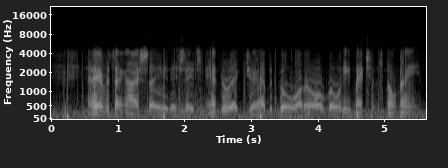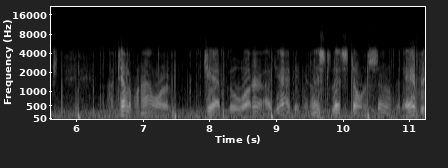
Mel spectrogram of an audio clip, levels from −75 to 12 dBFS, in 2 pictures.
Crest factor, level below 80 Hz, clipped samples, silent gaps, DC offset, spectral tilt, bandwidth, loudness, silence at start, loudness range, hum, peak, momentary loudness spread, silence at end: 22 dB; -52 dBFS; under 0.1%; none; under 0.1%; -6.5 dB/octave; 12 kHz; -32 LUFS; 0 s; 2 LU; none; -10 dBFS; 10 LU; 0 s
